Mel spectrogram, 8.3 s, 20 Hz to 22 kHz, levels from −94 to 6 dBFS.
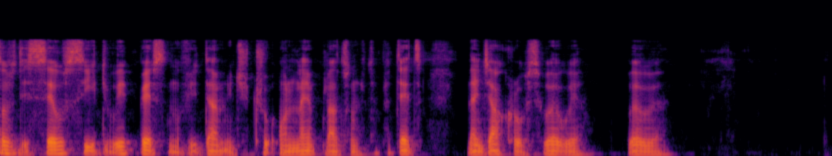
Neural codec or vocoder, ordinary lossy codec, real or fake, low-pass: codec, 16 kHz, 4.8 kbps, FACodec; none; fake; none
